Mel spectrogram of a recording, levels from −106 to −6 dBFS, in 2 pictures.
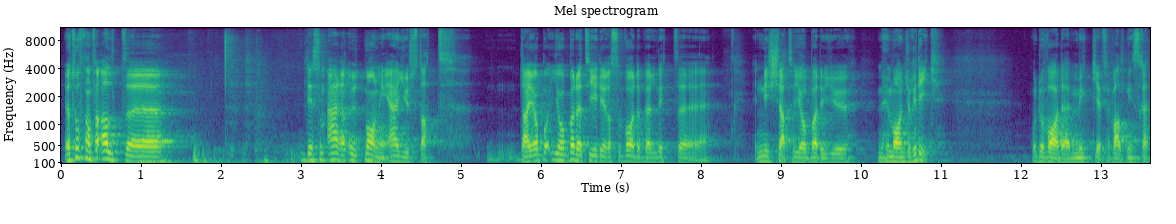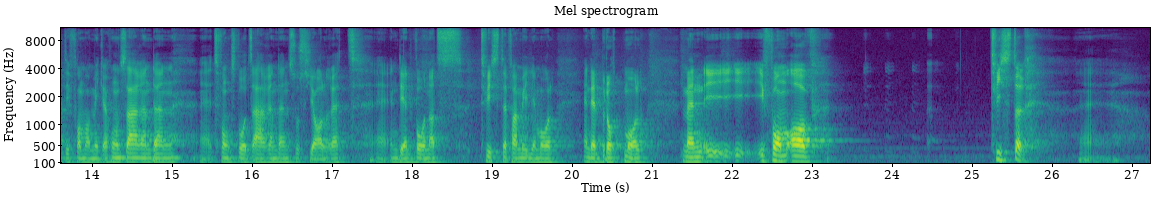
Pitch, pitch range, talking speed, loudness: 110 Hz, 100-130 Hz, 110 wpm, -25 LUFS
